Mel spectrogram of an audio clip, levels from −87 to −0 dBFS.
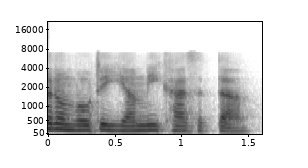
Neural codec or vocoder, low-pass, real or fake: codec, 16 kHz, 0.2 kbps, FocalCodec; 7.2 kHz; fake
